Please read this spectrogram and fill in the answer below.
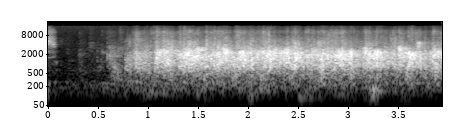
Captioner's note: applauding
